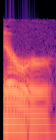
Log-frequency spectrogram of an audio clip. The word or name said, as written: error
